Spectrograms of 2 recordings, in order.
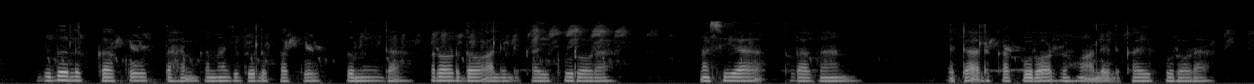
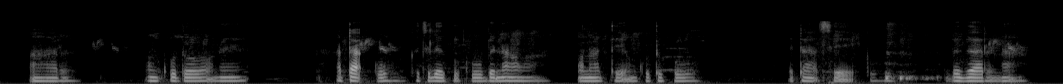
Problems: constant background noise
